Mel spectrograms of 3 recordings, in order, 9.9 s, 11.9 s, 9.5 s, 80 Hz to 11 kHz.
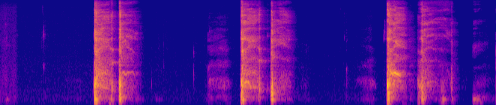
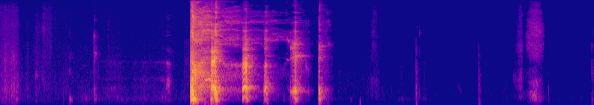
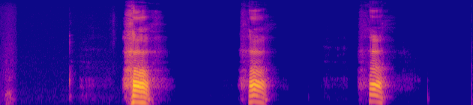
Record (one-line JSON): {"three_cough_length": "9.9 s", "three_cough_amplitude": 23751, "three_cough_signal_mean_std_ratio": 0.26, "cough_length": "11.9 s", "cough_amplitude": 27604, "cough_signal_mean_std_ratio": 0.19, "exhalation_length": "9.5 s", "exhalation_amplitude": 26264, "exhalation_signal_mean_std_ratio": 0.23, "survey_phase": "beta (2021-08-13 to 2022-03-07)", "age": "65+", "gender": "Male", "wearing_mask": "No", "symptom_none": true, "smoker_status": "Ex-smoker", "respiratory_condition_asthma": false, "respiratory_condition_other": false, "recruitment_source": "REACT", "submission_delay": "2 days", "covid_test_result": "Negative", "covid_test_method": "RT-qPCR", "influenza_a_test_result": "Negative", "influenza_b_test_result": "Negative"}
